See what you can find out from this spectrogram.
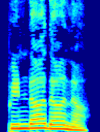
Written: ಪಿಂಡಾದಾನ

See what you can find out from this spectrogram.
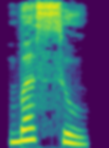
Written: ಬೂಸಿ

